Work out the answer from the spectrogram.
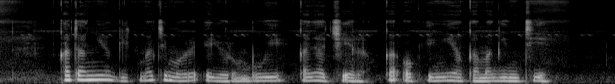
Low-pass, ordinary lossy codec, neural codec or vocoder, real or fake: none; none; none; real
